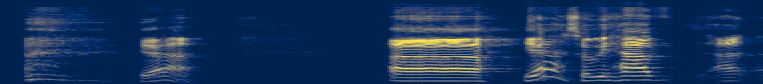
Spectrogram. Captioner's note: chuckles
